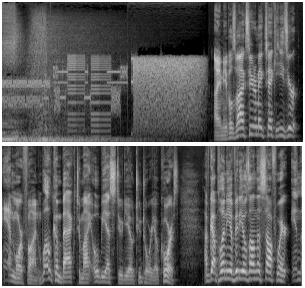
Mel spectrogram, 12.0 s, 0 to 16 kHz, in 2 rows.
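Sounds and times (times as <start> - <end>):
synthesized jingle: 0.0 - 2.9
static hiss: 2.5 - 4.1.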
